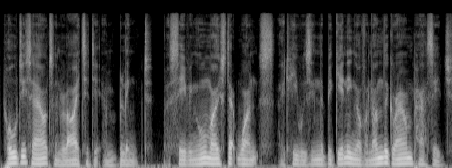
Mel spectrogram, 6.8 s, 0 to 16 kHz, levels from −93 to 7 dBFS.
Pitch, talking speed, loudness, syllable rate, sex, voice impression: 95 Hz, 205 wpm, -18 LUFS, 5.5 syllables/s, male, masculine, middle-aged, thick, tensed, slightly soft, cool, calm, friendly, reassuring, wild, slightly kind, slightly modest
